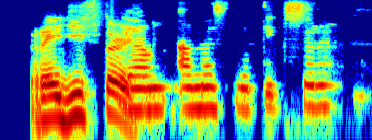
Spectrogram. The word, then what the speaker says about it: anesthetic: Yang anesthetic, Sir. Anesthetic. Jadi AE-nya dibaca E. Anesthetic.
